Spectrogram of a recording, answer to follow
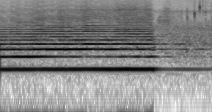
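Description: Bansuri (bamboo transverse flute) holding one long steady note, which drops away to a faint tail about a second and a half in.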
